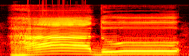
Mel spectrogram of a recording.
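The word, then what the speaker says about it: هادوا: এরপরে হাদু, এই হাটা উচ্চারণের সময় আমরা গলার মধ্যে হালকা আওয়াজ করলে এই হাটা সহি শুদ্ধ উচ্চারণ হবে।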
